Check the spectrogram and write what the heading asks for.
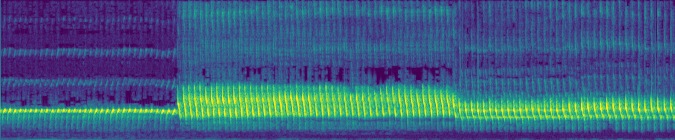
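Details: Canary singing for training chicks: a short steady whistled tone, then a loud fast trill that drops step by step to lower rolling tours, all delivered in one unbroken run.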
